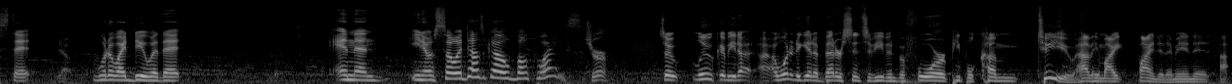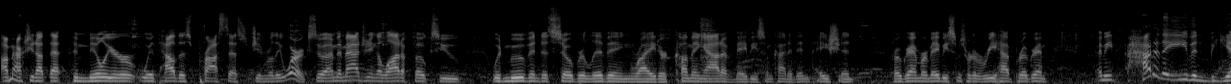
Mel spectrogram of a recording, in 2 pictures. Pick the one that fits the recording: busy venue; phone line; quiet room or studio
busy venue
